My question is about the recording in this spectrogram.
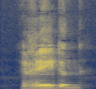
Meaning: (noun) 1. reason, ground 2. proportion; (verb) 1. to equip (a ship) 2. to equip, fit, supply with (something with a supplemental tool); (noun) plural of rede
- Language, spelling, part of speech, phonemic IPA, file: Dutch, reden, noun / verb, /ˈreːdə(n)/, Nl-reden.ogg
